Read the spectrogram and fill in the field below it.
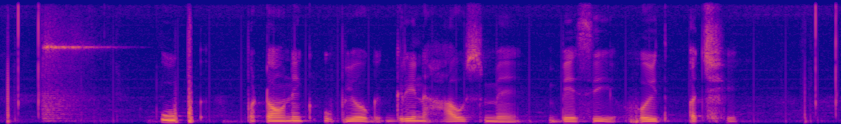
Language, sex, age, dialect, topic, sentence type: Maithili, male, 18-24, Southern/Standard, agriculture, statement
